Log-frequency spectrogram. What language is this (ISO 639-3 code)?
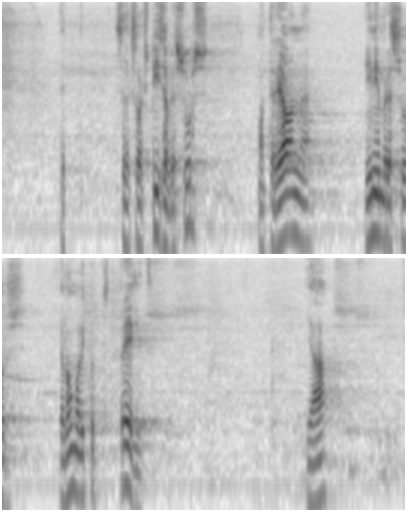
est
